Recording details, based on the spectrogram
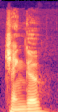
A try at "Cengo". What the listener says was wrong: Nope. It's a Zulu name. You've got to do a click. Engo. Engo.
